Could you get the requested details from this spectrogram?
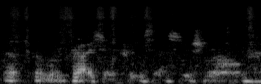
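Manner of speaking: whispered aside to self; whispering. Real, not acted. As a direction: breathe it, barely voiced. Reading to self.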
